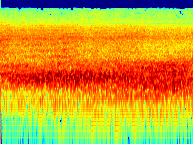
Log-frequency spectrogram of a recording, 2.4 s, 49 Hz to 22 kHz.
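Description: Jet engines of a Boeing 757 on the runway after landing, a steady rushing noise that grows louder as the aircraft passes.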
